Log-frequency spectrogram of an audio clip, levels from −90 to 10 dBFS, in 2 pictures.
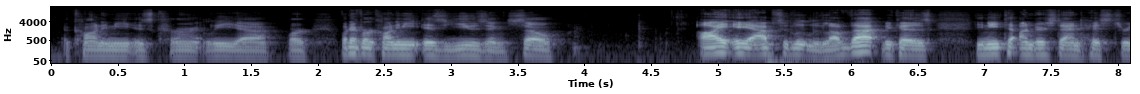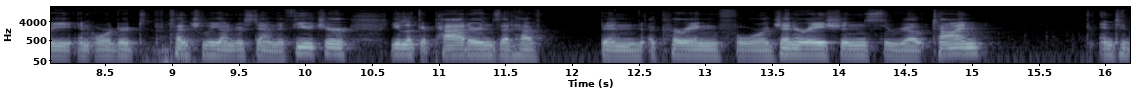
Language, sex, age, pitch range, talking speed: English, male, 20-39, 90-110 Hz, 150 wpm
